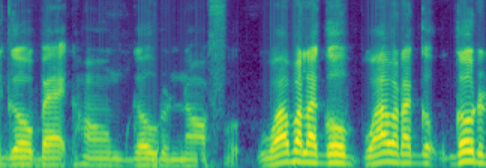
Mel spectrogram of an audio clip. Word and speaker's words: Norfolk: No, that's how we say it. We don't say Norfolk. We say Norfolk.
